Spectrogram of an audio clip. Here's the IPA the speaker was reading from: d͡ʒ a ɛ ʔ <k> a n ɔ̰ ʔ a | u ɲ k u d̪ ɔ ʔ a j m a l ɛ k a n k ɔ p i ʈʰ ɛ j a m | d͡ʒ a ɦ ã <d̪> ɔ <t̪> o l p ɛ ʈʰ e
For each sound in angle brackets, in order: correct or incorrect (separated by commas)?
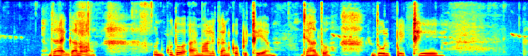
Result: incorrect, correct, incorrect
